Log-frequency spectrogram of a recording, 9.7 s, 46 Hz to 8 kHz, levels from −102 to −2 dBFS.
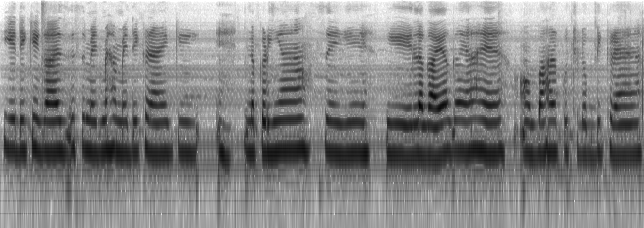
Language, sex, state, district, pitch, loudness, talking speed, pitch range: Hindi, female, Bihar, Sitamarhi, 255 Hz, -17 LUFS, 160 wpm, 250-260 Hz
